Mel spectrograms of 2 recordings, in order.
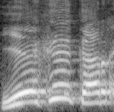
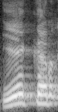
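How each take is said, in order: First: The phrase is said in full, as written. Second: The phrase is reduced, starting with an e sound. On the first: "യഹ് കർ എന്ന് എഴുതും" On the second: "ഏക്കർ എന്ന് വായിക്കും"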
